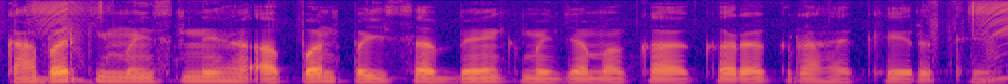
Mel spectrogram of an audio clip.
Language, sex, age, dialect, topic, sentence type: Chhattisgarhi, male, 18-24, Northern/Bhandar, banking, statement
